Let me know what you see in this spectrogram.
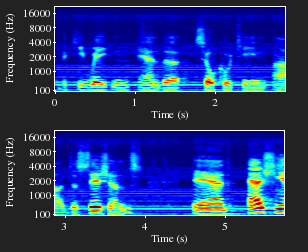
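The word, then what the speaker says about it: Tsilhqot'in: for me phonetically that the correct pronunciation is actually Sil cotin not chil Cen um and just on this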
